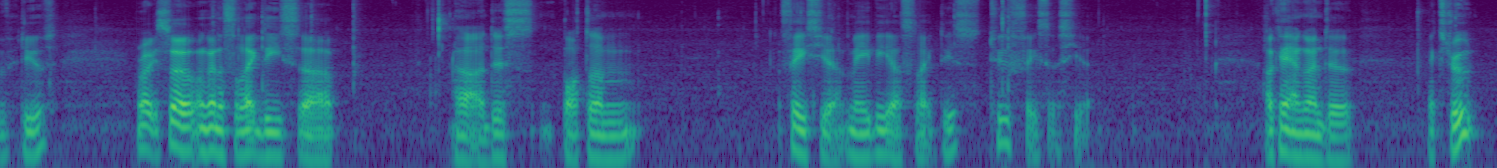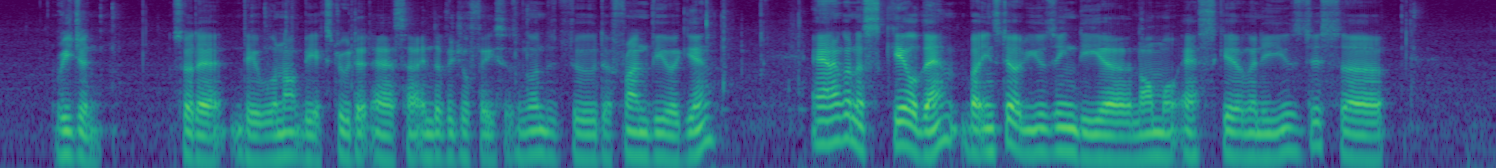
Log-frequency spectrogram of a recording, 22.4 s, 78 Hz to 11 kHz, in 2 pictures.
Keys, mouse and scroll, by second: 0.7-1.5 scroll down 1, 1.9 right click, 2.3-6.8 middle drag, 7.5 shift+right click, 7.9-10.6 middle drag, 11.2 e, 12.3 click, 13.7 middle click, 15.4 KP_1, 16.0-16.9 scroll up 1, 17.0 shift+middle click, 22.1-22.4 drag.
